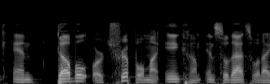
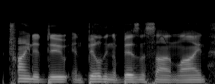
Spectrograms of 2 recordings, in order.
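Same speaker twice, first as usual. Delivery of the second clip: ordinary talk, nothing marked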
